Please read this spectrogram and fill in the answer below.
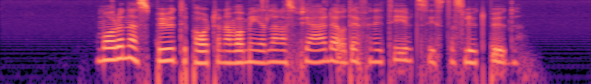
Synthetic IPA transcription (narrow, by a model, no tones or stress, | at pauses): mɔɾɔnənsbʉ̟ːd̪̚t̪ʰɪlpʰɑːʈəɳavaɾmeːd̪laɳasfjæːɖəʔɔ̰d̪ɛfɪnɪt̪ʰiːft̪sɪst̪aslʉ̟ːt̪bʉːd̪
